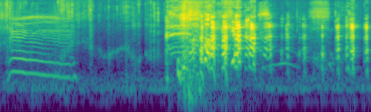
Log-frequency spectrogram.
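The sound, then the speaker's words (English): Loud crunching of a handful of crisp Trader Joe's chips in mixed flavors, including pickle and vinegar, being bitten and chewed in a rapid irregular series, preceded by a brief high vocal sound and a low murmur. “I gave you guys a look that I probably shouldn't have given you as I was chewing the chips.”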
